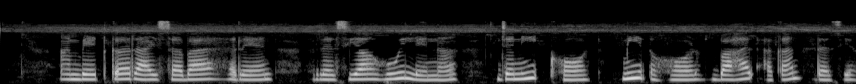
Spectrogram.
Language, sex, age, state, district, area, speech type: Santali, female, 18-30, Jharkhand, Seraikela Kharsawan, rural, read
